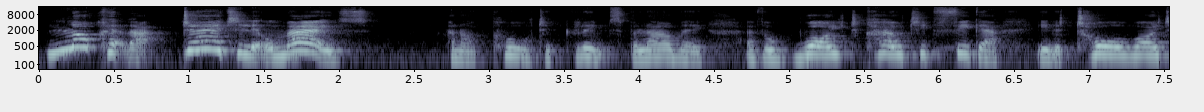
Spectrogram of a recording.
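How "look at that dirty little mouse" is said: high, loud alarmed yell; man yelling. Acted. Chef spotting the mouse overhead, yelling loud and high. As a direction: scream it out in alarm. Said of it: "a man's voice yelling".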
